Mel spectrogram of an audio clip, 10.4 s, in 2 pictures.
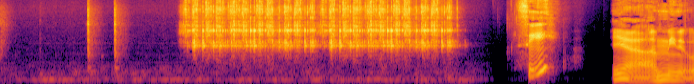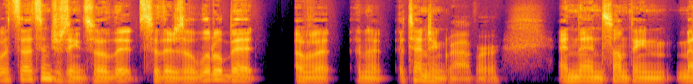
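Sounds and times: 
pill bottle rattling: 1.4s - 3.5s
speech: 3.9s - 10.3s.

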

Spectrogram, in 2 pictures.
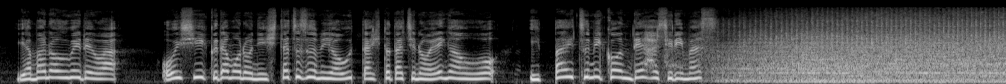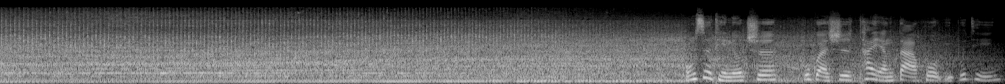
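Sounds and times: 
speech: 0.2s - 7.3s, 17.0s - 20.1s
red farm transport vehicle engine: 6.6s - 19.9s.

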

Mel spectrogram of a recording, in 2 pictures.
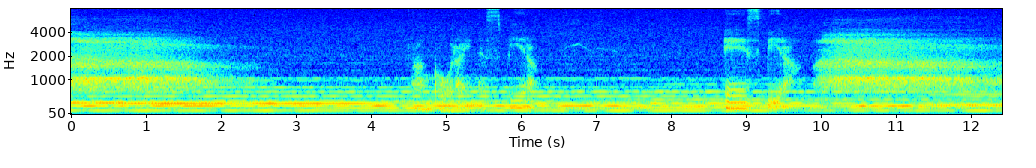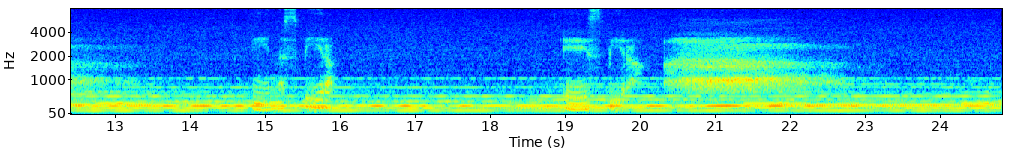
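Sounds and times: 
breathy exhales through the mouth during a breathing exercise: 0.0s - 3.6s, 9.8s - 13.8s, 20.4s - 23.5s
sustained musical drone: 0.0s - 24.8s.

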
